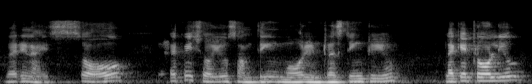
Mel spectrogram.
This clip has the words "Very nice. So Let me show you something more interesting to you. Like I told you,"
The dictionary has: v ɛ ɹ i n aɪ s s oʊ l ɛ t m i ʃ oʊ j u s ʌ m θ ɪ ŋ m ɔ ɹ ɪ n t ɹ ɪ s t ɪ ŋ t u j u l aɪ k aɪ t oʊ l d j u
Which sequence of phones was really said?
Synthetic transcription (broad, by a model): v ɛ ɹ i n aɪ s s oʊ l ɛ t m i ʃ oʊ j u s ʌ m t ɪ ŋ m ɔ ɹ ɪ n t ɹ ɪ s t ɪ ŋ t u j u l aɪ k aɪ t oʊ l d j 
